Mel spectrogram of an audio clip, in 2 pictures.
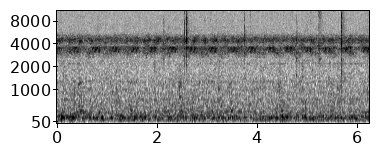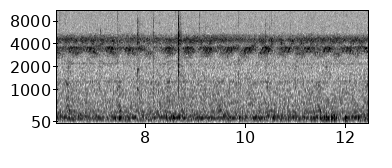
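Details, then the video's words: Insects calling in the countryside of Tottori, Japan, at midnight in September 2020 as summer ends: a constant, faint high-pitched trilling drone, interrupted by a few sharp crackles of wood burning in a stove. "the voice of insects"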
